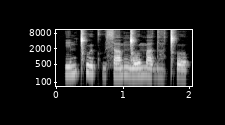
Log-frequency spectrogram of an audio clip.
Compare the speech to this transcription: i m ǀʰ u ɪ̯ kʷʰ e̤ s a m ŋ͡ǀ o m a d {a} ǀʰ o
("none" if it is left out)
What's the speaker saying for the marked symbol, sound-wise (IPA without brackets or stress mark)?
a̤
